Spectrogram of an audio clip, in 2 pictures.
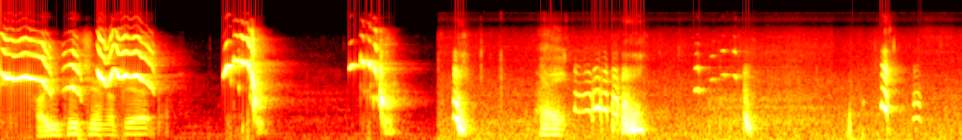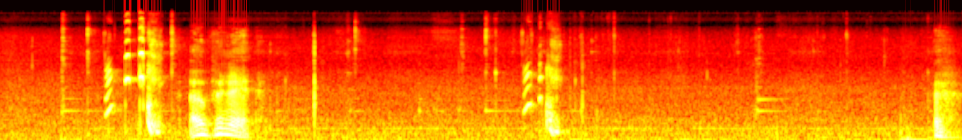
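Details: A pet capuchin monkey named MonkeyBoo communicating with his owner at home: opens with rapid high squeaky chirps that bend up and down, followed by scattered clicks, lower voiced sounds and quiet room noise.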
